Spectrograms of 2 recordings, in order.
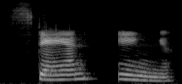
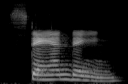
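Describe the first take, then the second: First: The word is said slowly. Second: The word is said fast.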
